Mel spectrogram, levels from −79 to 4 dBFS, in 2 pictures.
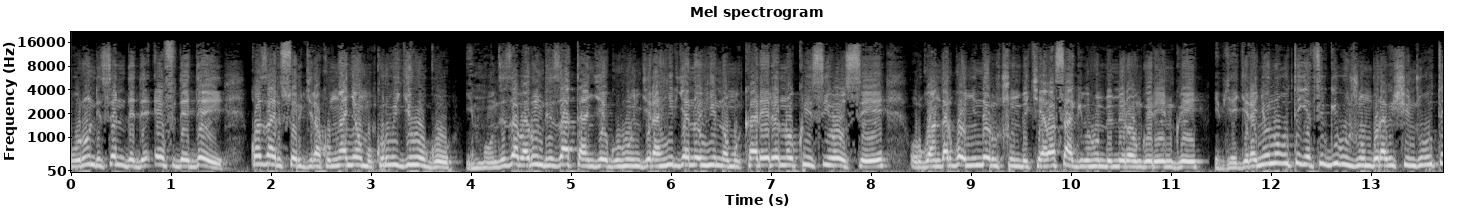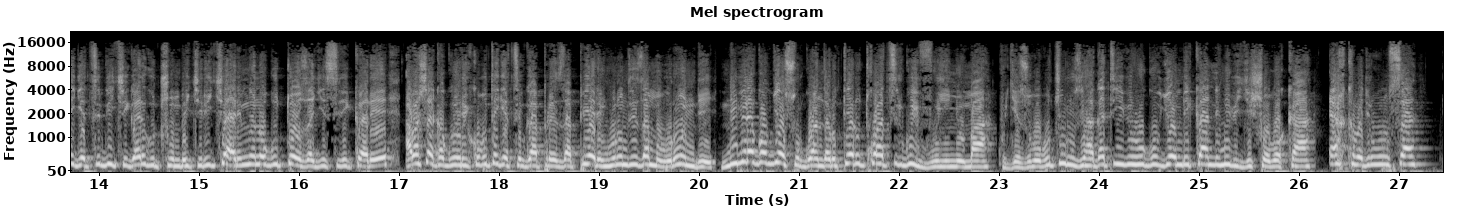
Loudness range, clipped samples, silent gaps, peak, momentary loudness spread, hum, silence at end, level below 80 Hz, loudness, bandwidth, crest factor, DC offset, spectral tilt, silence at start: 1 LU; under 0.1%; none; -4 dBFS; 3 LU; none; 0 s; -34 dBFS; -11 LUFS; 17 kHz; 6 dB; 0.9%; -5.5 dB/octave; 0 s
